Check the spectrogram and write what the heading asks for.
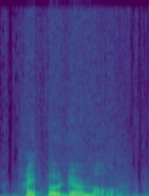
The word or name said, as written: hypodermal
